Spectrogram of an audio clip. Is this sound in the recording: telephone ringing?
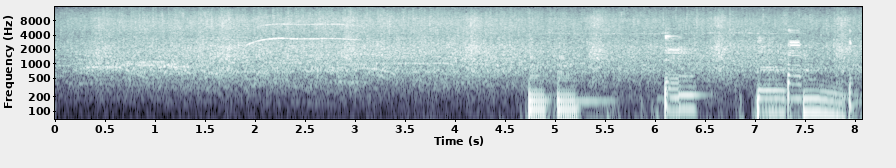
no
